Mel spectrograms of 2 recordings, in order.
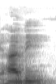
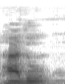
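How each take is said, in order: First: The word ends in an i vowel. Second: The word ends in an u vowel. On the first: "Tidak bisa dibaca" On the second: "Tidak bisa dibaca hadzu"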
